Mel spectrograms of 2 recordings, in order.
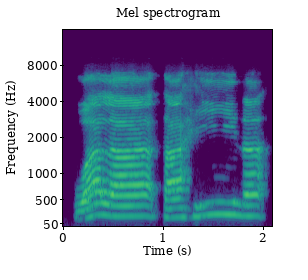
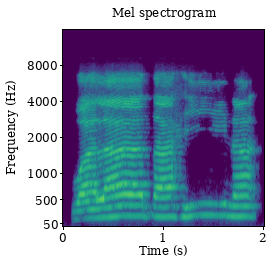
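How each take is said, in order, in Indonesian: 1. Jeda setelah 'wala', sehingga 'ta' menyambung ke 'hina'. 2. Mengelompokkan 'walata' menjadi satu, lalu mengucapkan 'hina'. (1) "bacanya bukan wala tahina" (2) "walata satu kata, hina satu kata"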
